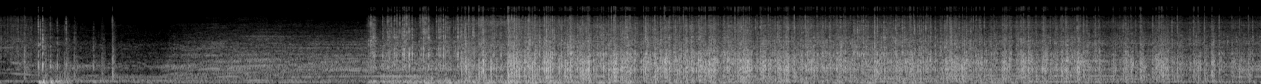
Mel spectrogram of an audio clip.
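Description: Fireworks display: a few scattered pops at first, then from about four seconds in a loud, dense, continuous crackling of many bursts at once, with car engines running underneath.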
